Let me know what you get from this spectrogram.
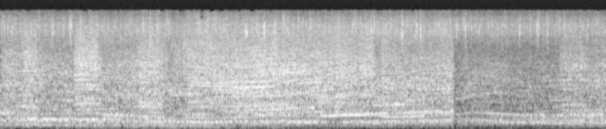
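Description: Car engines running steadily, their pitch wavering slightly up and down over a rushing noise, with a sudden drop in level about seven seconds in.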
